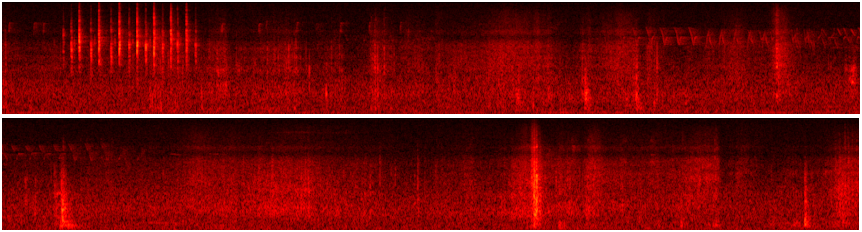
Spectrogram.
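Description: Someone handling camp gear and a fabric cover draped over an SUV's open rear hatch: a quick run of sharp clicks about a second in, then soft fabric rustling and scattered light knocks, with one sharp knock near the end.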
